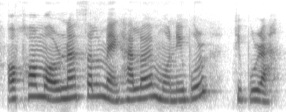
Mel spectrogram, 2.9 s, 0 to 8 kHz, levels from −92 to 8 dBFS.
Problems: none marked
